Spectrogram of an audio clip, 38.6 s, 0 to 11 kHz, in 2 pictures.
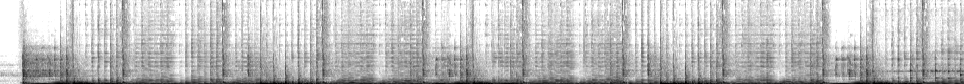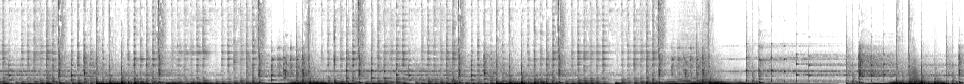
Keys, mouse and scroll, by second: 0.9 alt+scroll up 1, 2.6-3.6 scroll down 1, 3.6 click, 5.1 scroll down 1, 7.5 a, 8.1 click, 10.2 i, 11.3 click, 11.6 a, 12.1 click, 14.8 a, 15.1 click, 17.1 i, 17.9 click, 18.1 a, 19.2 click, 25.5 click, 27.6 a, 28.8 click, 33.8 click, 36.1 a, 36.6 click.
